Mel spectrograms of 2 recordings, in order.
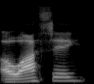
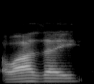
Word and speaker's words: Oase: he's a aquascaper for I call it awasi but some people pronounce oase yeah the booth and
